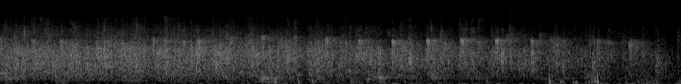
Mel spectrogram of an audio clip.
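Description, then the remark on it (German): Sustained applause from a church audience for the church's teams, a dense wash of many hands clapping steadily for several seconds at a fairly even, loud level, with faint voices briefly audible underneath. “Gebt ihnen nochmal einen fetten Applaus und dann dürft ihr schon mal runter.”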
